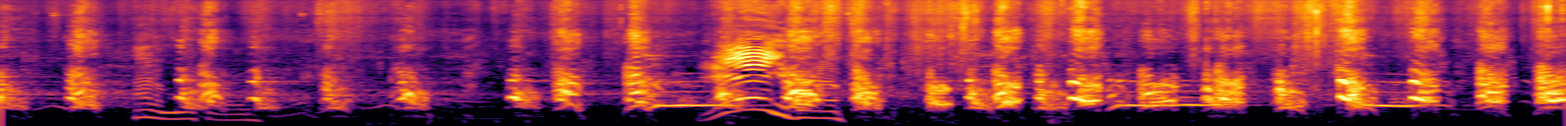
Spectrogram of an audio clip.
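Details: Hunting hounds, American Leopard and Treeing Walker, bay at a raccoon treed in a swamp, a chorus of rapid, musical barks and one long rising-and-falling bawl, with a person speaking briefly near the start.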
